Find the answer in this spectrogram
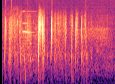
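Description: Irregular crackling, rustling and sharp clicks, fading toward the end; no engine is running.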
